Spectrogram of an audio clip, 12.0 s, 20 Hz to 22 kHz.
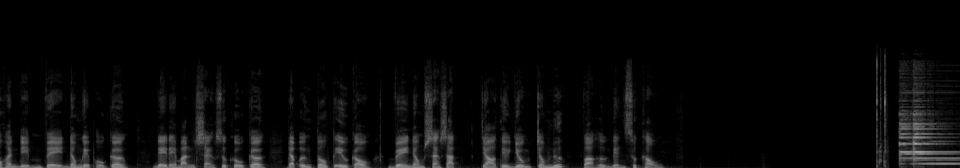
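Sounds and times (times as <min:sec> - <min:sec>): notification bell chime: 0:11.2 - 0:12.0.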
